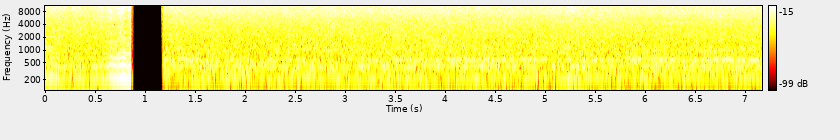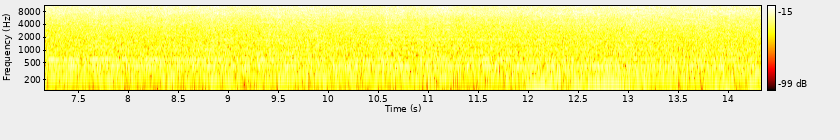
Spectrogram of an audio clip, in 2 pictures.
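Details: Kept stingless bee swarms in motion around their colonies give a steady, even buzzing drone throughout, briefly cut by a short silent gap near the start.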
